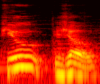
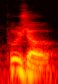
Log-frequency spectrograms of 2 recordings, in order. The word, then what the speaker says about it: Peugeot: needs to be pronounced piu jo peugeot pujo something like that it is french you pronounce it french god damn it i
